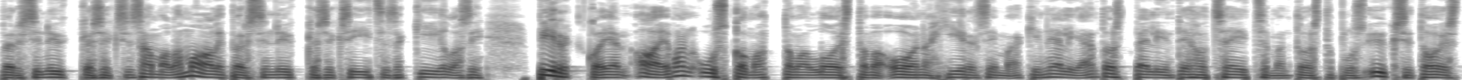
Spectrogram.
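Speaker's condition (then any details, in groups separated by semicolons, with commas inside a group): No condition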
